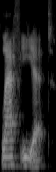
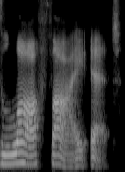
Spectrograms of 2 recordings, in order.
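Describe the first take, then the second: First: It is said as laugh-eat-et. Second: It is said with a French pronunciation. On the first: It names the Louisiana city. "It is laugh like haha, eat like the letter, and et" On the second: It names the French marquis. "which is how you say his name, which is French"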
